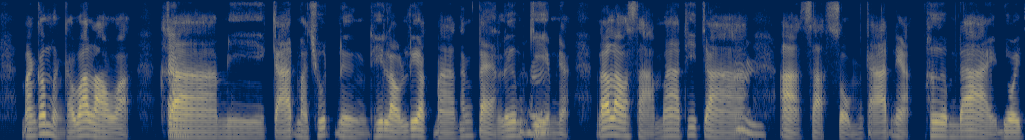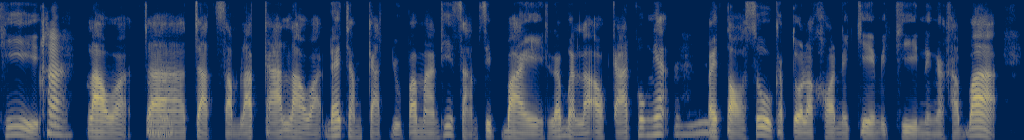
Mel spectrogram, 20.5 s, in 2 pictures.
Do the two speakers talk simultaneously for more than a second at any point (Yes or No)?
No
